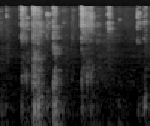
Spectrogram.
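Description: Faint computer keyboard typing: a handful of separate keystrokes.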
